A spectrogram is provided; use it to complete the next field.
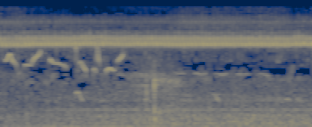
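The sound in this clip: Birdsong at the De Wieden marsh in Overijssel after sunrise: a quick run of short, high chirps and whistles in the first second, set over a steady, shrill insect-like drone that lasts the whole clip.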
